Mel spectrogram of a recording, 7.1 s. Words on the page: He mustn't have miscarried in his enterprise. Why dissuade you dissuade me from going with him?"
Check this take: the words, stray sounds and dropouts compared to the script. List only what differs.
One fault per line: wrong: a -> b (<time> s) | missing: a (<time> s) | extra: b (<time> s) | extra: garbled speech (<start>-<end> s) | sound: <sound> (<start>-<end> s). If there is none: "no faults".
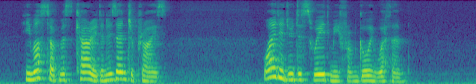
wrong: mustn't -> must (0.5 s)
wrong: dissuade -> did (4.1 s)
